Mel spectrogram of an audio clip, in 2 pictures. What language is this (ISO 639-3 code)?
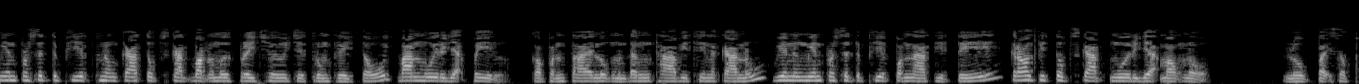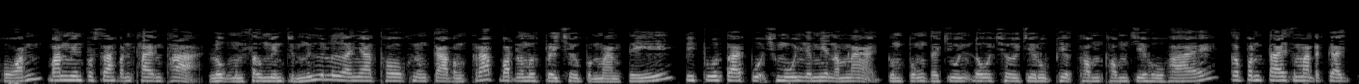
tha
